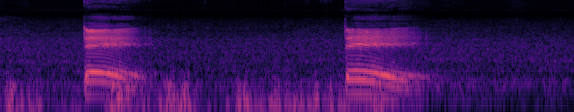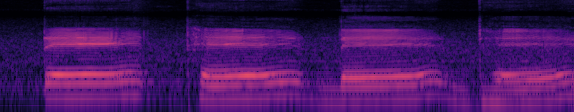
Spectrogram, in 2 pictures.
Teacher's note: जिन ध्वनियों के उच्चारण में जिह्वा नोक है ना, जिह्वा नोक यानी वही जिह्वा का अग्रभाग जिह्वा नोक द्वारा उलटकर मूर्धा का स्पर्श होता है वे मूर्धन्य ध्वनियाँ कहलाती है।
